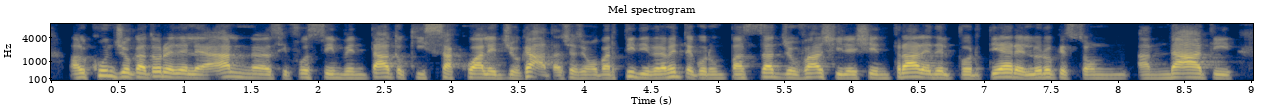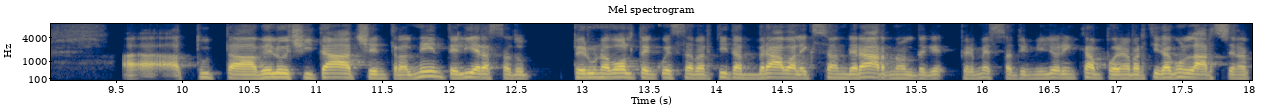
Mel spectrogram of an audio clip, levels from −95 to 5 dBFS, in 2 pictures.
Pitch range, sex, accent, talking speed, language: 135-160 Hz, male, native, 180 wpm, Italian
